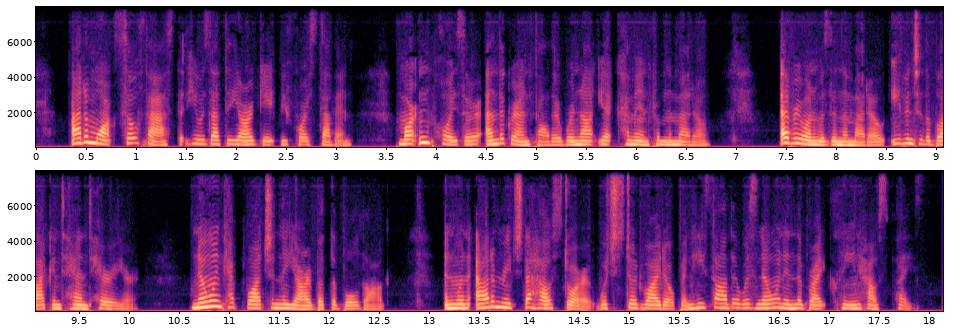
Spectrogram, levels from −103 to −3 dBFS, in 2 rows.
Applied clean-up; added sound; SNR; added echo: none; none; none; none.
